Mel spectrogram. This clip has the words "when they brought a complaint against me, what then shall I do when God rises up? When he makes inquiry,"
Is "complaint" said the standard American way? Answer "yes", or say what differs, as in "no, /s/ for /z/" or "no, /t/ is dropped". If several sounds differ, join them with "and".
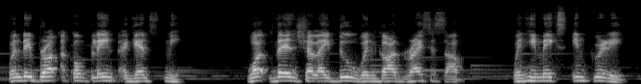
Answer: yes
